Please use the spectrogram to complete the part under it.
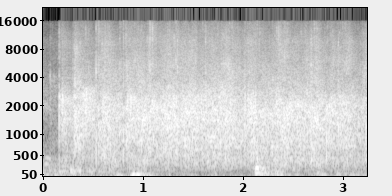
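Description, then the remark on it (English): Steady audience applause welcoming a guest speaker at an event, a dense wash of many hands clapping at an even, loud level throughout, with no voices standing out. “Please give him a big, big, big applause.”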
